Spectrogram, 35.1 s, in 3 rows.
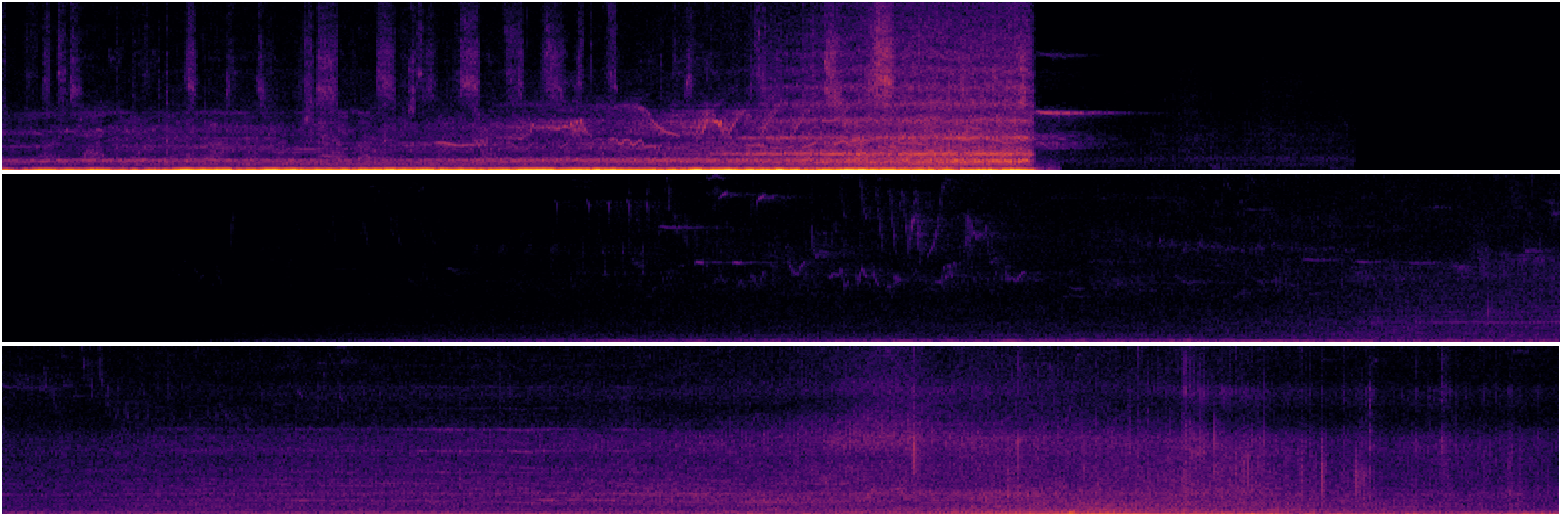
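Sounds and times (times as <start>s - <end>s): vehicle rumbling: 0.0s - 7.8s, 20.9s - 35.0s
birds chirping: 0.0s - 8.2s, 16.2s - 30.2s.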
